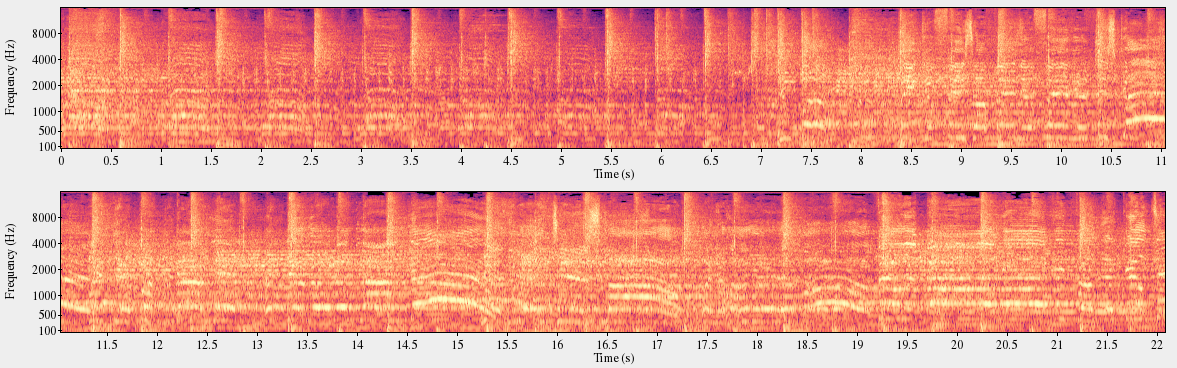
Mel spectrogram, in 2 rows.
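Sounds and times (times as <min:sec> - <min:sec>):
song with singing over beat: 0:00.0 - 0:22.0.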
